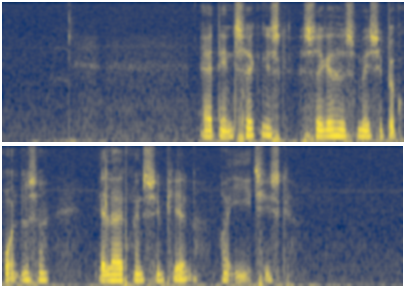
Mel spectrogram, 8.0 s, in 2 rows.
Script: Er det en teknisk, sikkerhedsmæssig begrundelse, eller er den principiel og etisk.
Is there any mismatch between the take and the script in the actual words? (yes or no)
yes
